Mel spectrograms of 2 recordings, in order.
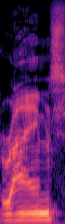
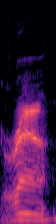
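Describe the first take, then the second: First: It has an eye vowel and ends in z. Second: It has a nasal vowel and no final z. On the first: This is how the narrator said it. "I know he pronounced it rhymes" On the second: This is closer to the French. "probably more close in French to like rin"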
